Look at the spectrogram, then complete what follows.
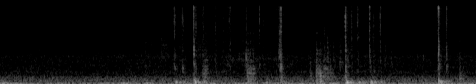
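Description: Typing on a computer keyboard: a few scattered keystrokes with pauses between them, most of them in the second half.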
